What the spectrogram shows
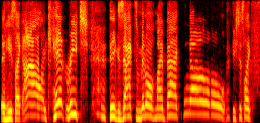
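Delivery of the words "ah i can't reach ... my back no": high, slow, comical cartoonish whiny voice. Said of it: "comical, like, cartoonish scene".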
